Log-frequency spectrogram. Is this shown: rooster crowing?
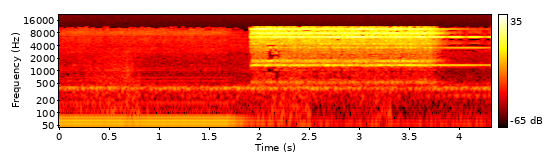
no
